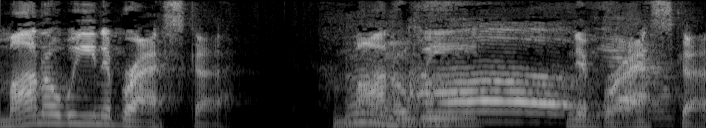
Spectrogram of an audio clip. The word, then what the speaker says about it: Monowi: Oh, it's spelled M-O-N-O-W-I, okay. – Monowee.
